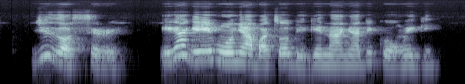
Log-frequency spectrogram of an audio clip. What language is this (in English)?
Igbo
